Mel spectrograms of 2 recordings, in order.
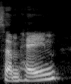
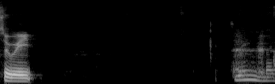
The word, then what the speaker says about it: Samhain: i n so most people perhaps say it's Samhain but it's actually pronounced s my Halloween cool um so we look at these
